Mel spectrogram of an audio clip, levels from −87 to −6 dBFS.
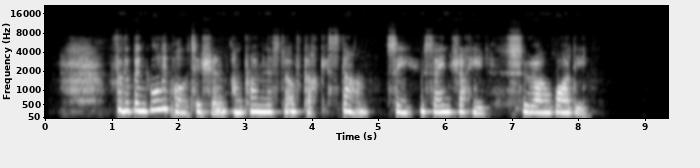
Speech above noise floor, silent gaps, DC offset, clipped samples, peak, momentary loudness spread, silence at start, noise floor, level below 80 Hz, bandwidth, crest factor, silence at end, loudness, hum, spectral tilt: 57 dB; none; under 0.1%; under 0.1%; -2 dBFS; 16 LU; 0.35 s; -69 dBFS; -52 dBFS; 7.6 kHz; 12 dB; 1.25 s; -13 LUFS; none; -5.5 dB/octave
